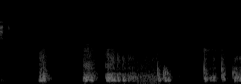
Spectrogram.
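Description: Faint, short vocal sounds from a person on a video call, such as a low murmur or breath, lasting about a second in the middle of a pause in the talk.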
